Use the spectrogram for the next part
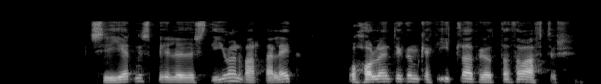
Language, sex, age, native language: Icelandic, male, 40-49, Icelandic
